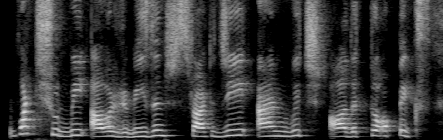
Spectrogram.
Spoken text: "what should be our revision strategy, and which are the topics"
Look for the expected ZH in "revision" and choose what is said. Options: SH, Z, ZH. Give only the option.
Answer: Z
